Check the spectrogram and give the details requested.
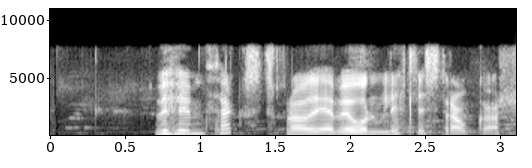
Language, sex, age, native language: Icelandic, female, 11, Icelandic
